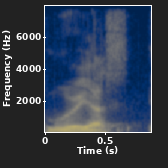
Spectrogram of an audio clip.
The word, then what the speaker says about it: murios: It's spelled Myrios, but it's pronounced Murias. It's where we get the word myriad.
